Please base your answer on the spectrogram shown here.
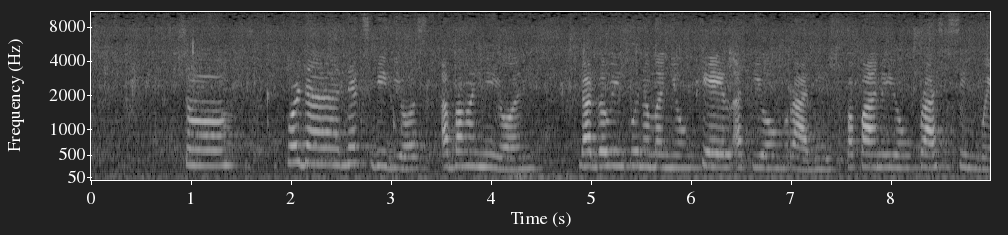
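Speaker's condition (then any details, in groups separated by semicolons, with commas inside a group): No condition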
